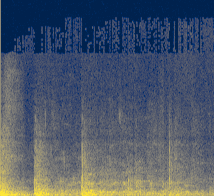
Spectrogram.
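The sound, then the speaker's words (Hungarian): Three dull thumps on a floor, spaced unevenly about a second apart, each a short low impact that fades quickly, with a faint murmur of voices underneath. “És a, a dobog, ennek van azért egy, egy olyan. Ti is halljátok?”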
